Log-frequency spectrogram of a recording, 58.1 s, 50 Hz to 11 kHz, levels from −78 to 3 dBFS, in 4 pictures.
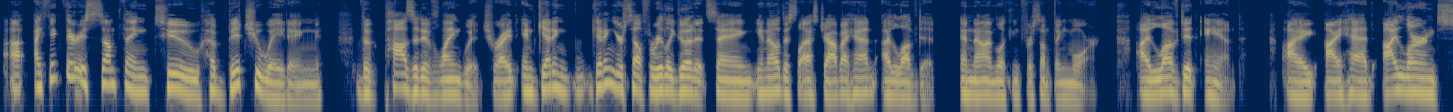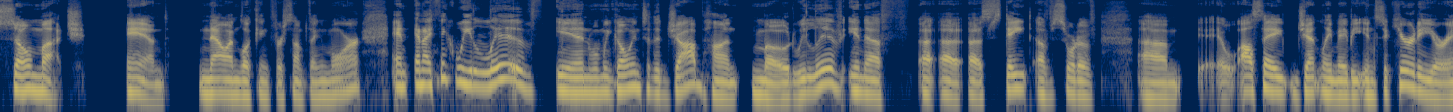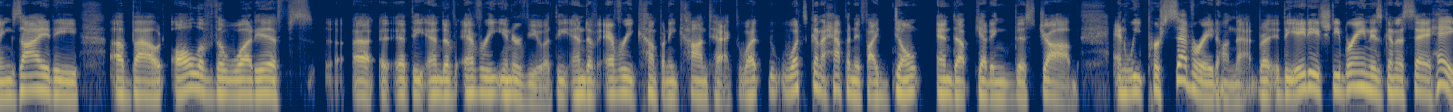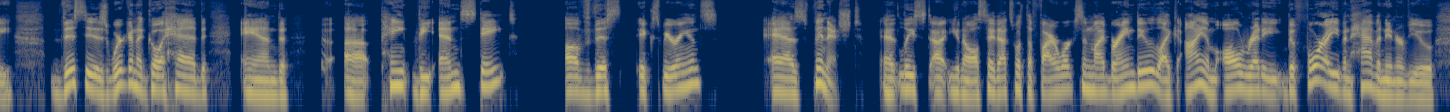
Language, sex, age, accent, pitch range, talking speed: English, male, 40-59, American, 115-150 Hz, 185 wpm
